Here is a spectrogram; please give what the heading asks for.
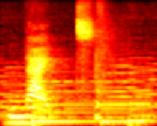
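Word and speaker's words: knight: あとは Night、 Night、騎士っていう意味ですよね。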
